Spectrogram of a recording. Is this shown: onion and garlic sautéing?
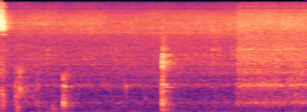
yes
